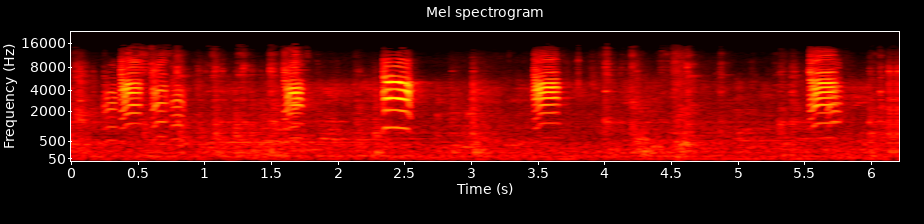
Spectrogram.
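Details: Zebra finches feeding three babies: clear single nasal beeps, each strongly harmonic, spaced roughly one second apart, with a short cluster at the start and quiet background.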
